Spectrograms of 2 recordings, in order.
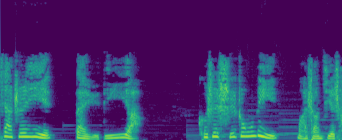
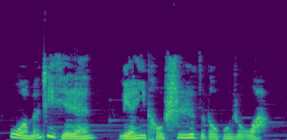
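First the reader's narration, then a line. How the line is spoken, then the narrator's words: Sighing, tongue-clicking group. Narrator (Chinese): 穷公务员，听完之后连连啧舌，纷纷叹息着说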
